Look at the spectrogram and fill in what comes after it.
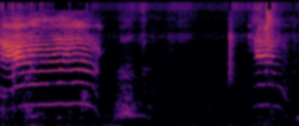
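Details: Worried kittens sitting under the door, meowing while their mother Chloe gives birth inside; a long, bright, high meow that bends downward at the end, a pause with a soft clunk, then another rising meow.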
